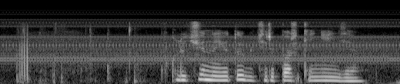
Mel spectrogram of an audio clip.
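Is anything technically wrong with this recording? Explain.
Yes, there is timecode bleed running through the whole speech clip. Linear timecode from a neighbouring track or cable has leaked into the recording. That code is a square wave that flips between two pitches, here around 1 kHz and 2 kHz, and its pattern repeats 30 times a second, which fits 30-frame code. It sits roughly 15 dB below the speech and comes through as a steady, chirping warble underneath the talking from start to finish.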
